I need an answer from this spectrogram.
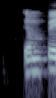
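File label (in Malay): "kempis", Malay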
